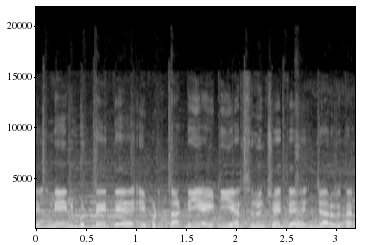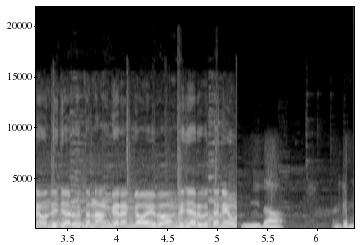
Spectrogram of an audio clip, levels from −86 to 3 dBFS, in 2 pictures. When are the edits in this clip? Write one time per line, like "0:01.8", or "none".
0:05.2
